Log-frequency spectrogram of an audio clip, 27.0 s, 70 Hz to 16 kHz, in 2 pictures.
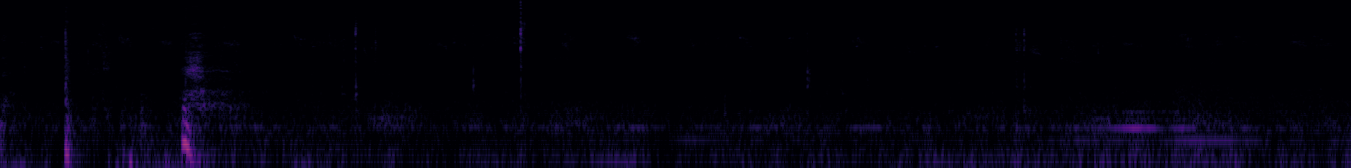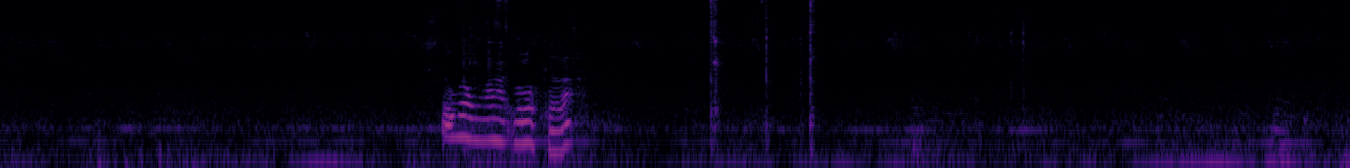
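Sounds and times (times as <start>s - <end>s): birds chirping: 0.0s - 27.0s
clicks of small parts handled: 3.2s - 3.9s, 10.1s - 10.8s, 20.4s - 21.8s, 23.4s - 24.0s.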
